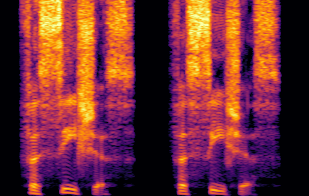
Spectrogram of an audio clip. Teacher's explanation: Facetious has 3 syllables, and the stress is on that second syllable. · That first syllable has that schwa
